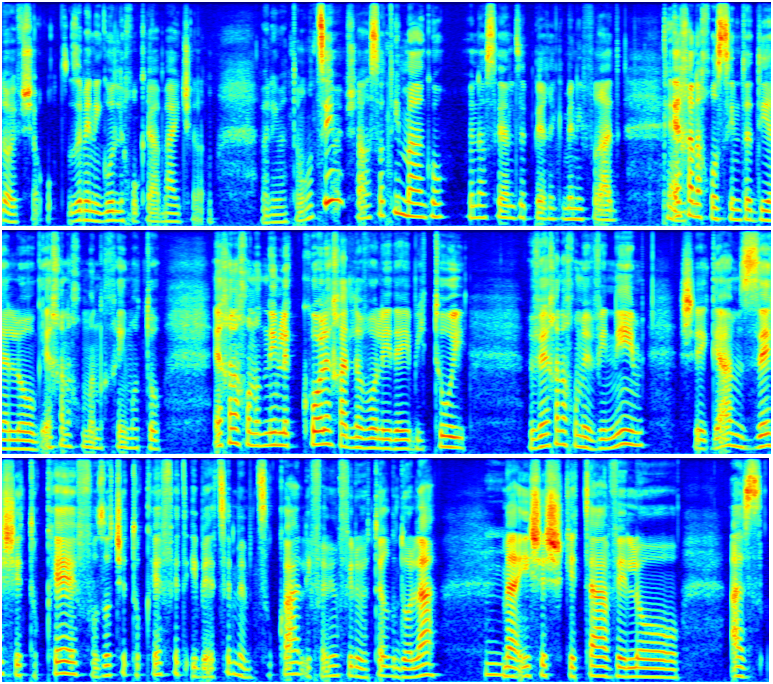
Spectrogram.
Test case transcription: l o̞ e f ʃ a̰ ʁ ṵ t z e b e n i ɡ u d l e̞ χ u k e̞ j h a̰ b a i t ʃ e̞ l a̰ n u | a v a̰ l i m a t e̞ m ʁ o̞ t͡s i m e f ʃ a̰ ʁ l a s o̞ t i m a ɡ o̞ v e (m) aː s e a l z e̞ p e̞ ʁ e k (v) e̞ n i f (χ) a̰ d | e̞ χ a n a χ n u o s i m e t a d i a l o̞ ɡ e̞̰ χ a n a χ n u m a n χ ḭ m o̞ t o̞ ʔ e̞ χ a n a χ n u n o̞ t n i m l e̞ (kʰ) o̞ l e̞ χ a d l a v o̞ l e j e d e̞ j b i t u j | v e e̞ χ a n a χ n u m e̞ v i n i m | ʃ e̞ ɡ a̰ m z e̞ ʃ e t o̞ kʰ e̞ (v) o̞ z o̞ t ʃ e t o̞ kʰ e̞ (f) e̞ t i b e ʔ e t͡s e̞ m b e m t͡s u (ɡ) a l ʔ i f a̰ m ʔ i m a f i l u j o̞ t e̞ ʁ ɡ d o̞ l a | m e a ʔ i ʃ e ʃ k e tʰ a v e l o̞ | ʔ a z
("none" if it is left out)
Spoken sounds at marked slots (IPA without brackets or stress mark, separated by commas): n, b, ʁ, kʰ, f, f, k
